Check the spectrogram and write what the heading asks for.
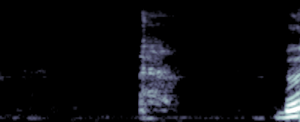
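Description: A single short cough about a second into otherwise near silence.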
